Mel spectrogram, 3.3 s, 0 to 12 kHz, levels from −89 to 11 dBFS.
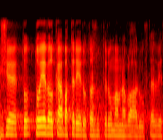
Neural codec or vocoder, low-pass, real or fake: none; 7.2 kHz; real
